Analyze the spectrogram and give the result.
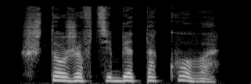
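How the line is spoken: Quiet. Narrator (Russian): тихо произнес он

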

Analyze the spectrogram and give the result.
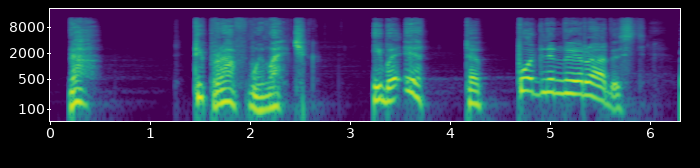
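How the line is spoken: Enthusiastic exclamation. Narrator (Russian): воодушевленно воскликнул Паганель

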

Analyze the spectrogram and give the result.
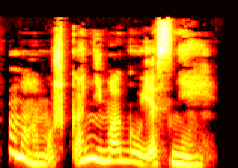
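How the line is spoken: Sighing. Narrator (Russian): Вздохнула Нютка

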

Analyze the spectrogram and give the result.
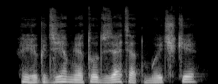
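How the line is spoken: Mutter. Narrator (Russian): пробормотал он

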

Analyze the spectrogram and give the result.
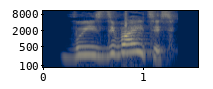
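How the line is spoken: Shouting. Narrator (Russian): крикнула Крита

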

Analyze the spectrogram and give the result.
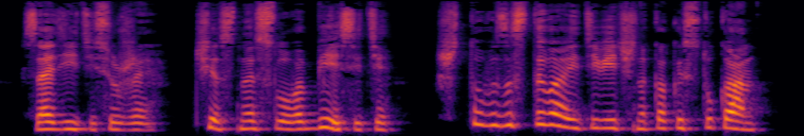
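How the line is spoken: Grumbling again. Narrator (Russian): Снова разворчался номер 8

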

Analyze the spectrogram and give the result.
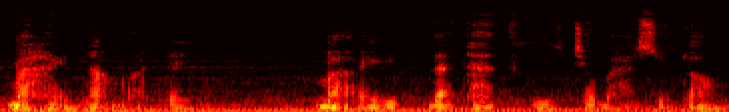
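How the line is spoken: Soft murmur. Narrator (Vietnamese): khẽ nói

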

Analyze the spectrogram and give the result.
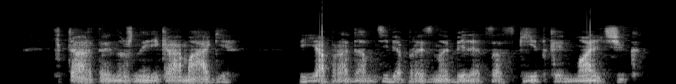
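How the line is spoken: Hoarse. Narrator (Russian): произнес страж хрипло

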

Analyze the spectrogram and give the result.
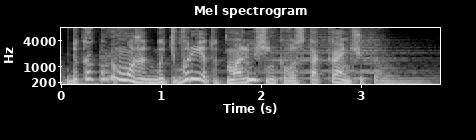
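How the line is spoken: Grumbling. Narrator (Russian): Коржик проворчал

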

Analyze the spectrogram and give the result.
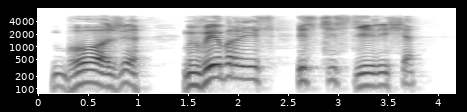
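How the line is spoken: Groaning. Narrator (Russian): простонала Дуся

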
